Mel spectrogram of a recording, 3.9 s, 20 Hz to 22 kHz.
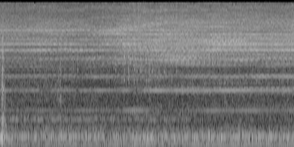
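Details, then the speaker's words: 1967 Mustang with Holley Sniper 1100 EFI, parked after a long drive: a faint steady whine over a low rumble from the rear, blamed on the fuel pump. Worse after long drives, not related to fuel level, and venting the fuel cap doesn't help. "Oh yeah, definitely hear that noise."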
